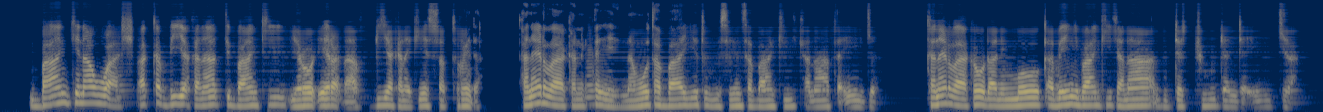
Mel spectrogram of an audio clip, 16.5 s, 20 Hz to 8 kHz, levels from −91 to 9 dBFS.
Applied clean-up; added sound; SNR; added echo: neural mask model DeepFilterNet 3.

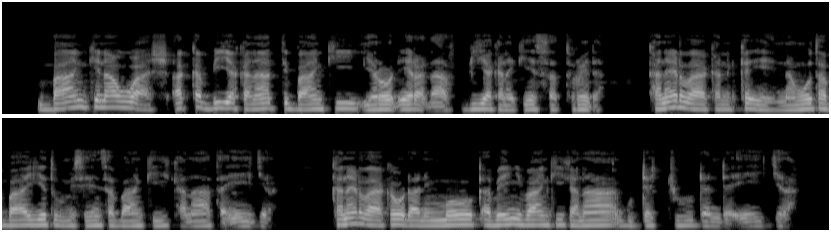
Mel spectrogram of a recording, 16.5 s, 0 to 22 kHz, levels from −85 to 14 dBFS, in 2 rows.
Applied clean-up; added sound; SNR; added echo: none; none; none; none.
